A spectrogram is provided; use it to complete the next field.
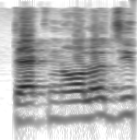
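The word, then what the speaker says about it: technology: टेक्नोलॉजी में hatch silent होता है।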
